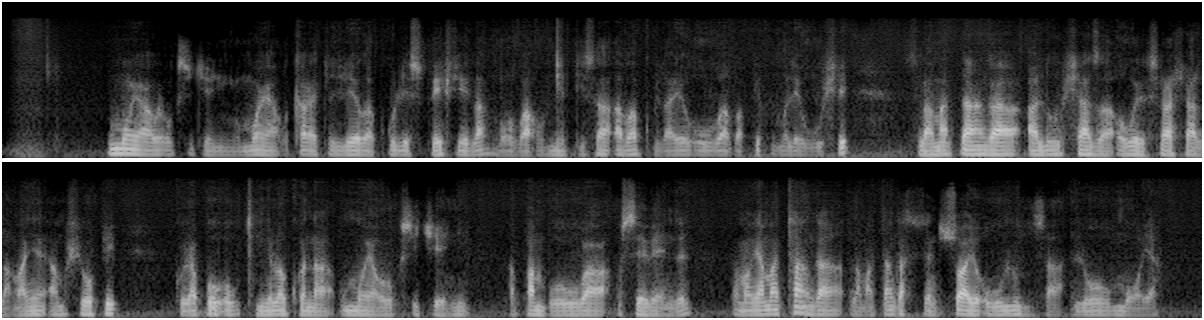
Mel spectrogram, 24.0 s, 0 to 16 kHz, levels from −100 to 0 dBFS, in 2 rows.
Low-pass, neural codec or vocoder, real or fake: 10.8 kHz; codec, 16 kHz in and 24 kHz out, 0.9 kbps, LongCat-Audio-Codec, fine tuned four codebook decoder; fake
